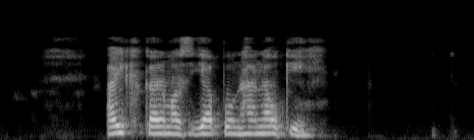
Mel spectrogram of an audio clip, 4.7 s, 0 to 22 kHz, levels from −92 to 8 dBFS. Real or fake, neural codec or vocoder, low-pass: fake; codec, 16 kHz, 4 kbps, FreqCodec, smaller model; 7.2 kHz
